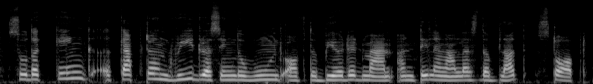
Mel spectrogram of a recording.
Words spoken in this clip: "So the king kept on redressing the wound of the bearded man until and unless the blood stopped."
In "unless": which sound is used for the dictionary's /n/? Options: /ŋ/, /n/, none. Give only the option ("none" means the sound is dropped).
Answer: none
